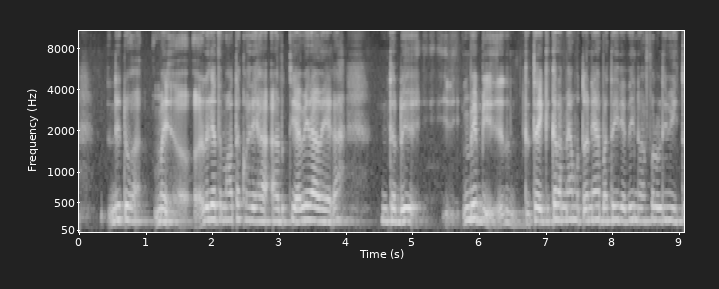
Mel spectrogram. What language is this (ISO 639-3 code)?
kik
